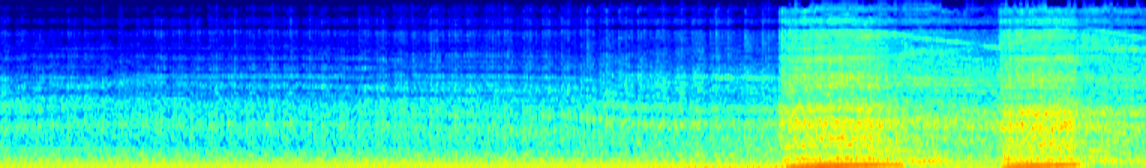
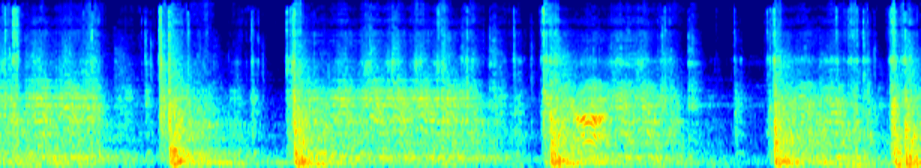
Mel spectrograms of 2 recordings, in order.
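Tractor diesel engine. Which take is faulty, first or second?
second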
